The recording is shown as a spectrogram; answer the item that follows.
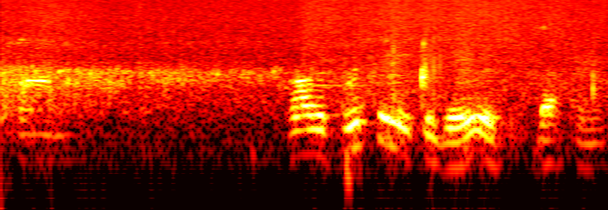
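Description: Faint calls from a pet bird in the background: a run of short pitched calls that bend up and down, starting about halfway through, over a low room hiss.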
